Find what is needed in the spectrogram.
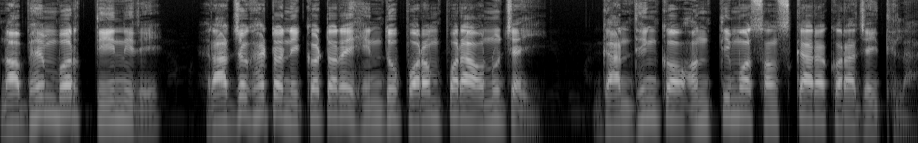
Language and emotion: Odia, neutral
